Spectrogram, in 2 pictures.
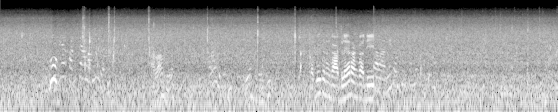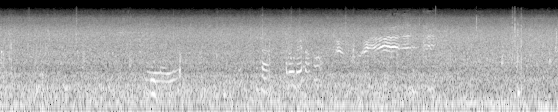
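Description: Water flows and splashes steadily outdoors.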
